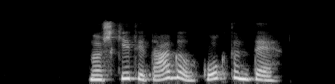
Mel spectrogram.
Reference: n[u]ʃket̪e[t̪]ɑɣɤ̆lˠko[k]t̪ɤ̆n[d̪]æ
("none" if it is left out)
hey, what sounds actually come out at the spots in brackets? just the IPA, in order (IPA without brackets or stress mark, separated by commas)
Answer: o, t̪, k, t̪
